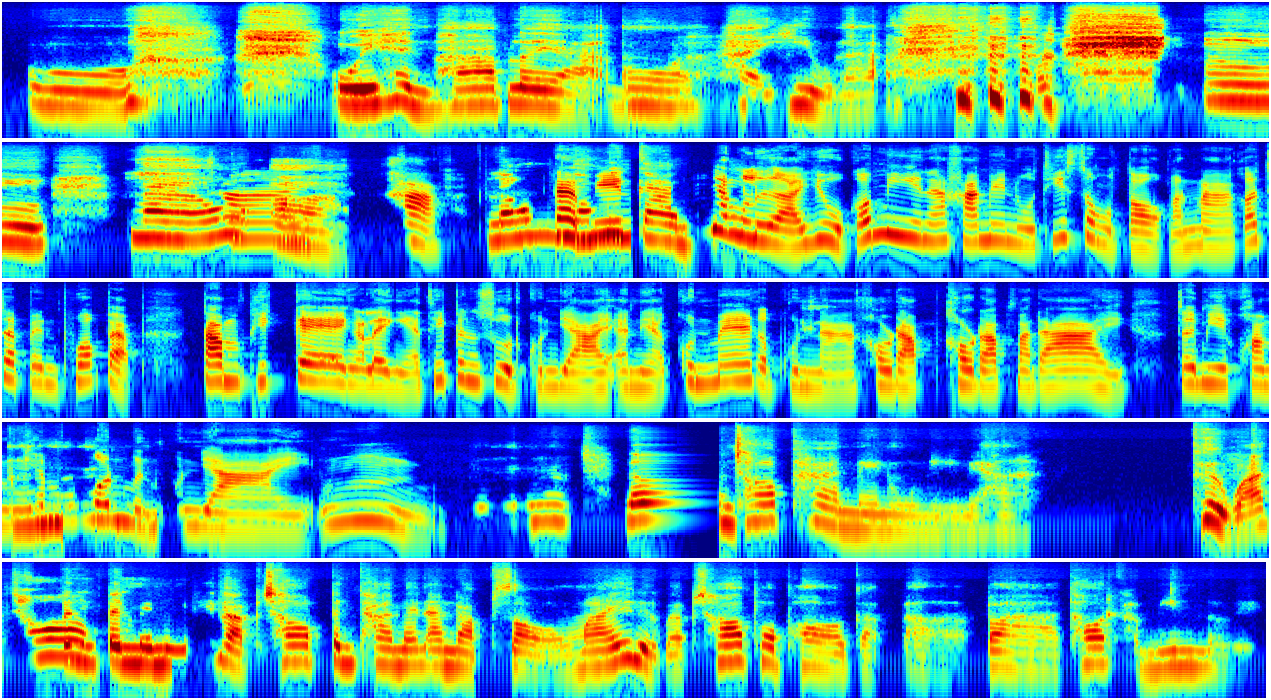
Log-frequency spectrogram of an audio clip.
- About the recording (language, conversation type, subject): Thai, podcast, ช่วยเล่าเรื่องสูตรอาหารประจำครอบครัวที่คุณชอบให้ฟังหน่อยได้ไหม?
- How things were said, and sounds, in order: chuckle; distorted speech; chuckle; unintelligible speech; background speech; mechanical hum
